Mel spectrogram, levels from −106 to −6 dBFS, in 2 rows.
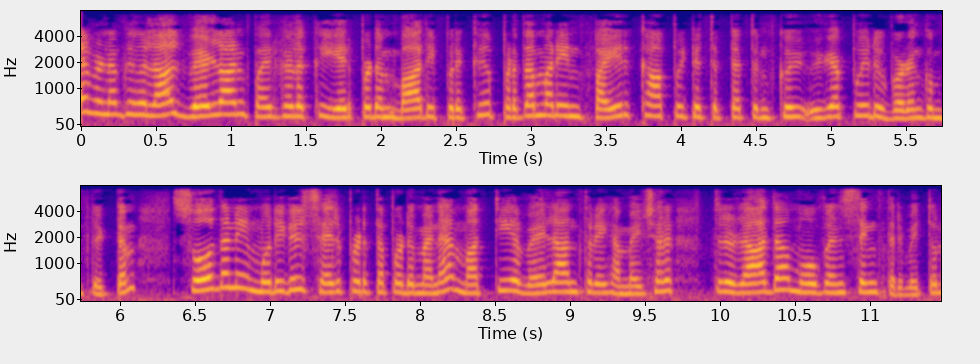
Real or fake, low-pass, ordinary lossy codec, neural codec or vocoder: fake; 7.2 kHz; none; codec, 16 kHz in and 24 kHz out, 1 kbps, XY-Tokenizer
